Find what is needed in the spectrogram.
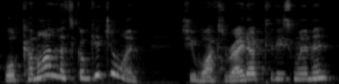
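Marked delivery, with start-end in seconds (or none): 0.0-1.4 higher, louder friendly big-woman voice; Too Tall's greeting. Retold or imitated. Too Tall greets the new girl, loud and friendly.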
